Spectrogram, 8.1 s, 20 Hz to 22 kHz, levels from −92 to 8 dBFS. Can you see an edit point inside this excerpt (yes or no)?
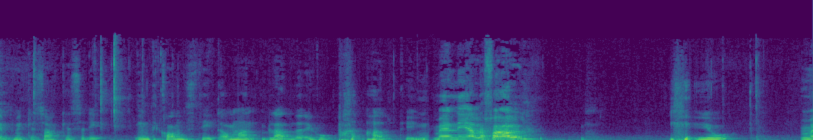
yes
